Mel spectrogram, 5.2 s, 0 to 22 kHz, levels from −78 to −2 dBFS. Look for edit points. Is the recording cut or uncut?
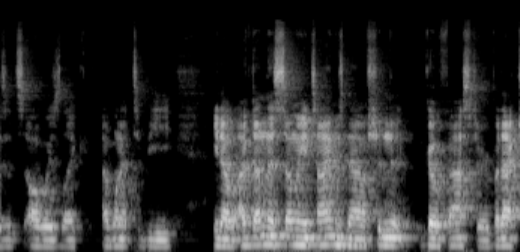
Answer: uncut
